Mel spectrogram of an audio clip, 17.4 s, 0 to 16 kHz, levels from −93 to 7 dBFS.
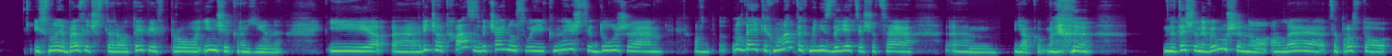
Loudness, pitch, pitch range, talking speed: -20 LUFS, 235 Hz, 210-270 Hz, 115 wpm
